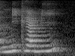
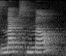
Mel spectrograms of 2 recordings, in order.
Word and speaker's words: Makima: with her name is it's not mikami so it's makima but is it no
